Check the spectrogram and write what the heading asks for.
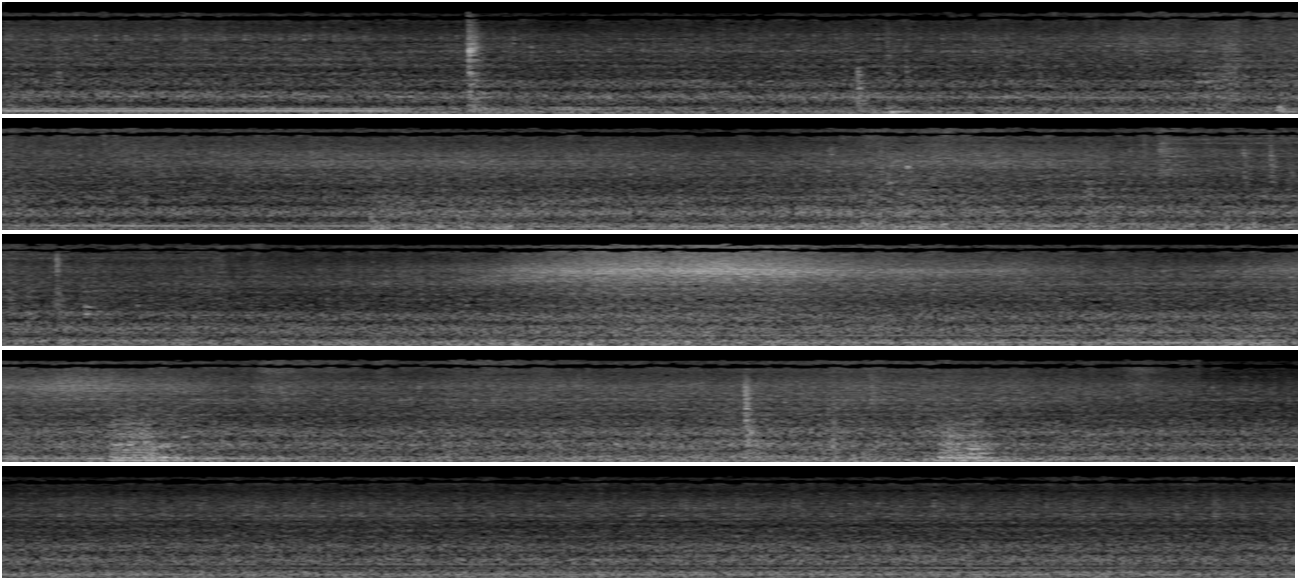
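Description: Heavy diesel engines of dump trucks and a bulldozer running at an earthmoving site, their pitch shifting as they move. A hiss of air like truck air brakes comes about halfway through, and a few heavy knocks stand out, the loudest two around two-thirds of the way in.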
